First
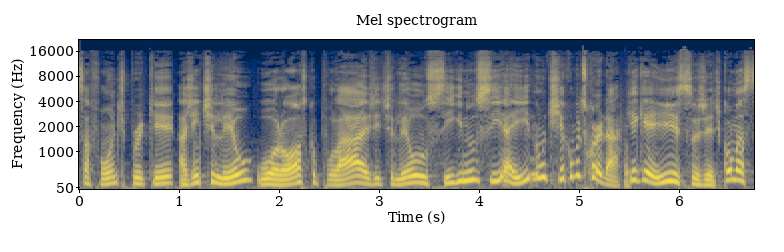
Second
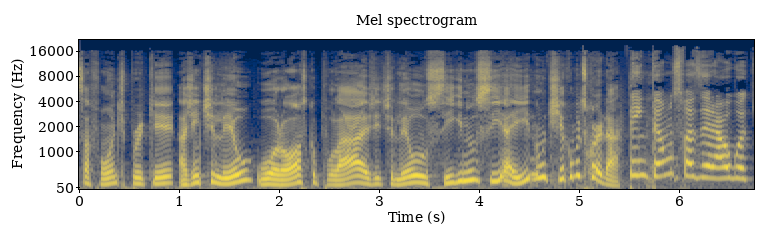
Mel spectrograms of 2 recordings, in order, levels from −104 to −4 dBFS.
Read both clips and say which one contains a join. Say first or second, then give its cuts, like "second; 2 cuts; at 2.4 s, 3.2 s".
first; 1 cut; at 5.4 s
